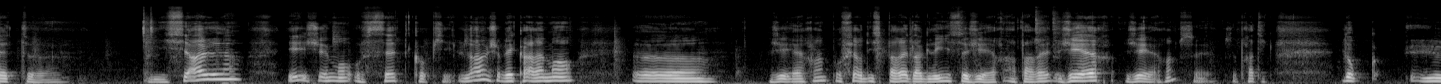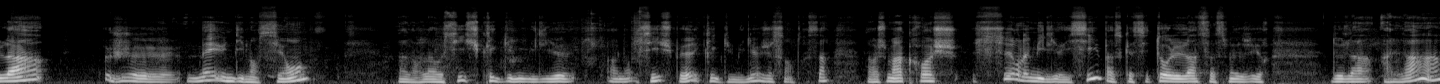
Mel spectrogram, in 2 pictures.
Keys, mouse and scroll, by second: 1.4 space, 3.3 click, 4.2 scroll up 1, 4.8-5.9 right drag, 6.9-7.8 typing, 9.7-11.9 typing, 16.4 click, 17.7-18.3 scroll up 2, 19.1 middle click, 20.3 middle click, 21.2 scroll up 2, 24.5 click, 25.5-26.3 scroll down 4, 26.7 right click, 27.6 scroll down 1, 28.2 right click.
